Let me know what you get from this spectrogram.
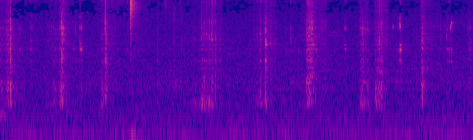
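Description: A person chewing a mouthful of cracker topped with cheese, salami and grape: short crisp crunches about twice a second.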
